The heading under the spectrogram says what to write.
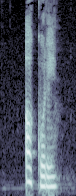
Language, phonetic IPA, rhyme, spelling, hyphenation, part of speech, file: Hungarian, [ˈɒkːori], -ri, akkori, ak‧ko‧ri, adjective, Hu-akkori.opus
- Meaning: then, of that time (existing, as it was then)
